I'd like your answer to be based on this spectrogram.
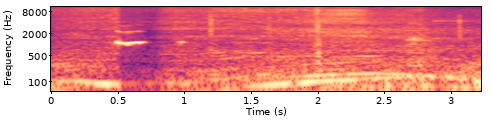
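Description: A Hyundai Venue and a Maruti Brezza launch side by side in a drag race, with a brief tire chirp and then steady engines pulling away, loud and close, without talk.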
